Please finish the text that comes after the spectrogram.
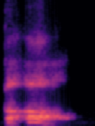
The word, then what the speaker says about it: Baal: And the name Beelzebub is often associated with the Canaanite god Baal, or if you're pronouncing it correctly, Baal, because there's a little apostrophe between the A's there.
